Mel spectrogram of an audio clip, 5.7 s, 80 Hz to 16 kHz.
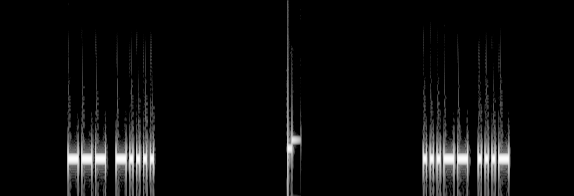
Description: Morse code, heard as a keyed tone, about 36 wpm, 700 Hz. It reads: O 6 3 V
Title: Single-Letter Single-Number 35wpm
